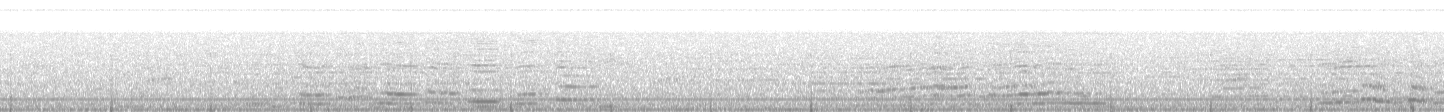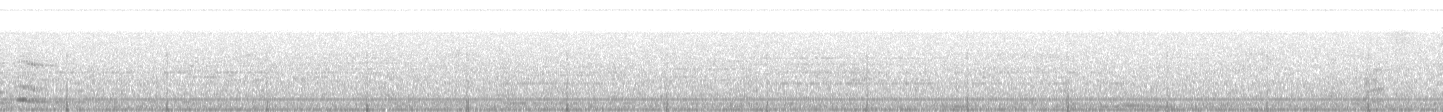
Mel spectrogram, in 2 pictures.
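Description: Quiet menu music plays through a television speaker.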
